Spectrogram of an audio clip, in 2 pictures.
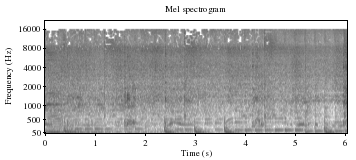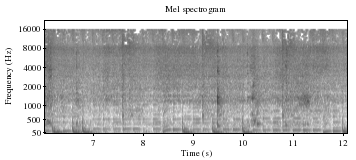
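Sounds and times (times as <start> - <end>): metal utensil stirring in pan: 0.0 - 11.9
background music: 0.0 - 12.0
food sizzling in oil: 0.0 - 12.0.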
